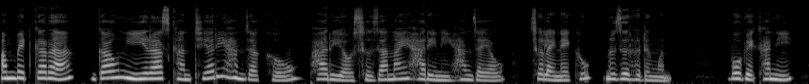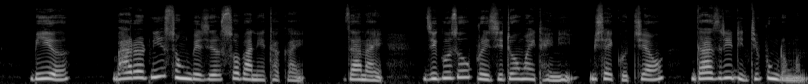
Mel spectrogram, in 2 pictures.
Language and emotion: Bodo, neutral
